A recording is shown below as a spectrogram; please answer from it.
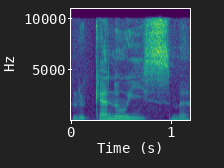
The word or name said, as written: canoeing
